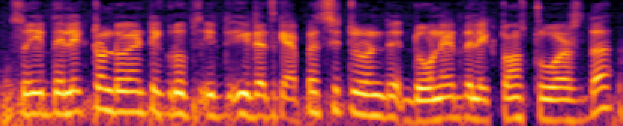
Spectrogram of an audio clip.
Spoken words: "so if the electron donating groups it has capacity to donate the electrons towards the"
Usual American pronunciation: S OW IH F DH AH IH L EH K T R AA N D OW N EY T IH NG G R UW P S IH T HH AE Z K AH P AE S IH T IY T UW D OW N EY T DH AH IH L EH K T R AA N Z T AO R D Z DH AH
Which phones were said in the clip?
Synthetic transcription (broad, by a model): S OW IH F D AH IH L EH K T R AA N D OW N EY T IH G R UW P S IH T HH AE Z K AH P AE S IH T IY T UW D OW N EY T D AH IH L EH K T R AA N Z T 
